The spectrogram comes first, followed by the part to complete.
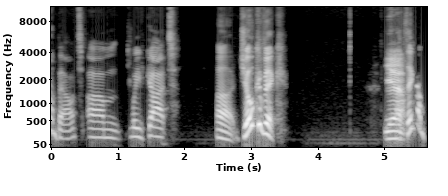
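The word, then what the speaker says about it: Djokovic: here I forgot about um we've got uh jokovic yeah I think I'm pronouncing that correctly yes that's Novak Jo jokovic yeah he wins uh a gold medal which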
